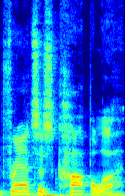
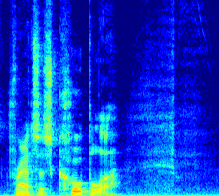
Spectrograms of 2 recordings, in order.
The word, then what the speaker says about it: Francis Coppola: say it you know i was calling him francis coppola and i was like no it's francis coppola and then my wife says i thought it was coppola i'm just saying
